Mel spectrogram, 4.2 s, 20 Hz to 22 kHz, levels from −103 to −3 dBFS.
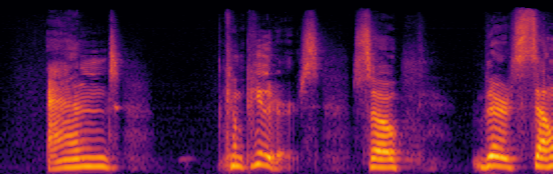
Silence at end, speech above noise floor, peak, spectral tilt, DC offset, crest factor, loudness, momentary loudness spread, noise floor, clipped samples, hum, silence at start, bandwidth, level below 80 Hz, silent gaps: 0 s; 45 dB; -8 dBFS; -4.5 dB/octave; under 0.1%; 20 dB; -26 LUFS; 18 LU; -71 dBFS; under 0.1%; none; 0.35 s; 18 kHz; -78 dBFS; none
